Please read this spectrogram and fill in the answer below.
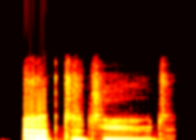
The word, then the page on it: aptitude: British English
